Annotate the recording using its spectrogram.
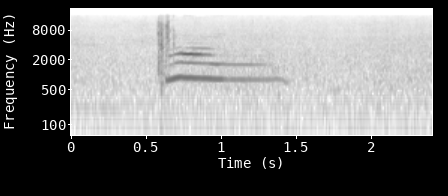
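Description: A cat meows.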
